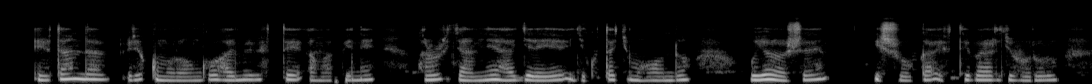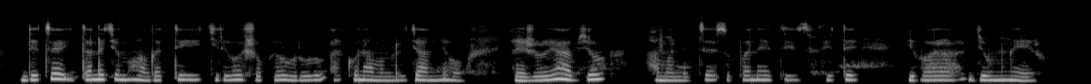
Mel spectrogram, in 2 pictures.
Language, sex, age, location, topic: Kinyarwanda, female, 18-24, Huye, health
